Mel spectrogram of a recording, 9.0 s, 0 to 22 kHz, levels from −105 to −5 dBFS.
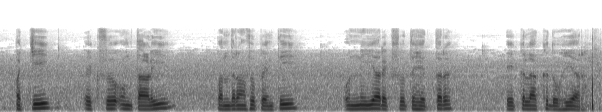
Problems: constant background noise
